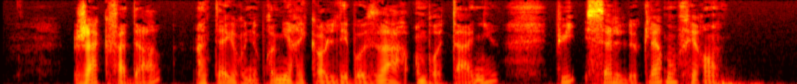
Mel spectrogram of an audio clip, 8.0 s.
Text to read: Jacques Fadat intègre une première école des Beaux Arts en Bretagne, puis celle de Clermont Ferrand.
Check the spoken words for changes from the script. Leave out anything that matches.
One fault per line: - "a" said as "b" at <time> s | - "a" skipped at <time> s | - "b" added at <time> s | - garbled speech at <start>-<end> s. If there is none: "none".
none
